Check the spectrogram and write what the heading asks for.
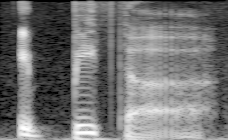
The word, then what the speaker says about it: Ibiza: track I heard in Ibiza or as the locals pronounce it Ibiza I've never been there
